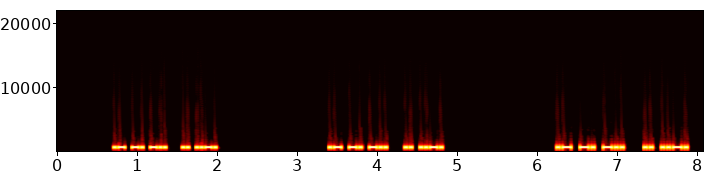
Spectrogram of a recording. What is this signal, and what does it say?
Morse code, heard as a keyed tone, about 34 wpm, 690 Hz. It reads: AND IF AND IF AND IF
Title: Speed-Racing - Sets of 2 Words 28wpm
